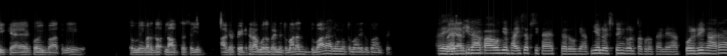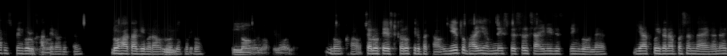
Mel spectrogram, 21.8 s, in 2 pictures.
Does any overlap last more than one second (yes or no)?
no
